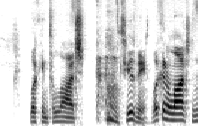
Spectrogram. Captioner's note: clears throat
